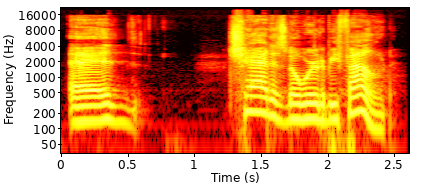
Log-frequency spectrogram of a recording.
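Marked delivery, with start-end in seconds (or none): none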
